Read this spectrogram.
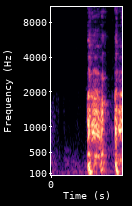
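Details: Two quick harsh cough bursts from a child heard in the distance in a quiet room; a plain cough.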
